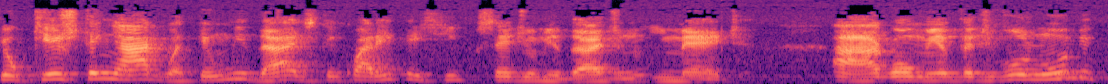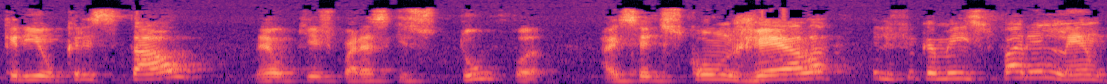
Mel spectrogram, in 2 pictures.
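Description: A man with a high pitch and lively intonation at a moderate pace. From Minas Gerais, Zona da Mata (Brazil). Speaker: master cheesemaker. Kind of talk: interview.

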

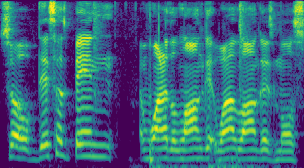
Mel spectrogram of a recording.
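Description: A man talks in a normal speaking voice at a moderate pace. His pitch varies in an ordinary way. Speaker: podcast host. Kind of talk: casual chat. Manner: profane, joking.

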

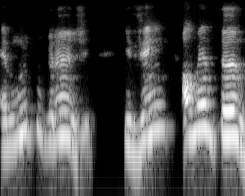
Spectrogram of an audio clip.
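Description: Intonation rises and falls in a lively way as a man talks. He keeps a fairly slow pace. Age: 50s. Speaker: law professor, lawyer and council candidate. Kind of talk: interview.

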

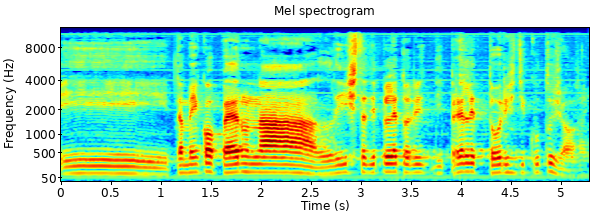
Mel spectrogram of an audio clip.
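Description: A man speaks in an ordinary speaking voice at a medium pitch and fairly slow pace. He barely pauses, and his intonation is fairly even. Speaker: psychology student. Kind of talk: casual chat. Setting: radio studio.

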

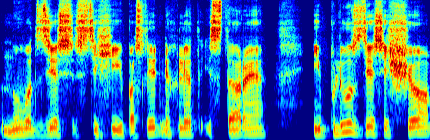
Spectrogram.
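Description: Ordinary pitch variation and a very slow pace from a man. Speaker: professor and poet. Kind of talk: casual interview.

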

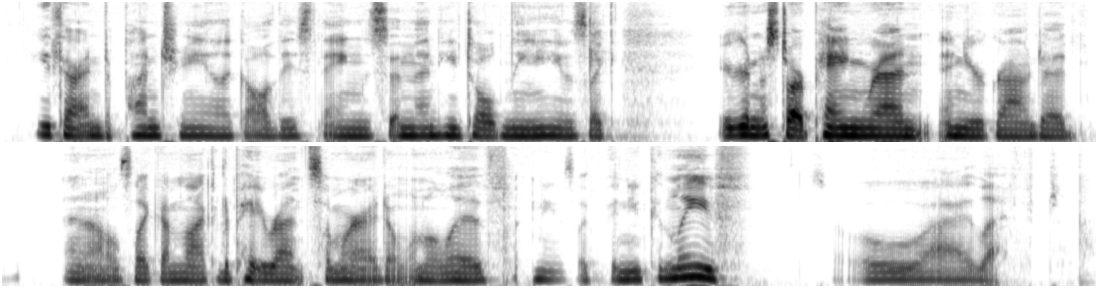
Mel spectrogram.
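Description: Over a silent background in a very clean recording, a woman with an American accent talks at a very fast pace. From Alaska, US. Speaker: recovering addict and shelter client. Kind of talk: personal testimony interview.

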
